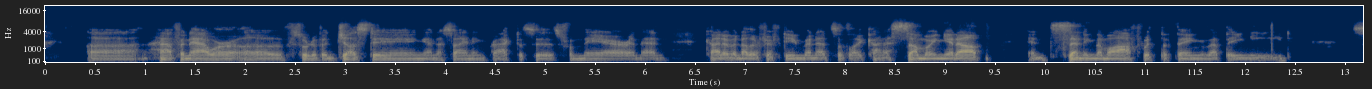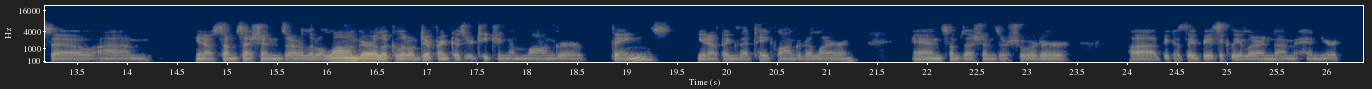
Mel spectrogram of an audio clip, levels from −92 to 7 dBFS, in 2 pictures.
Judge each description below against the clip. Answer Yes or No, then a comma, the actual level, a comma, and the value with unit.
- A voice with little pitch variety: Yes, narrow, 2.3 semitones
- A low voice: Yes, very low, 75 Hz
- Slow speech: No, average, 180 wpm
